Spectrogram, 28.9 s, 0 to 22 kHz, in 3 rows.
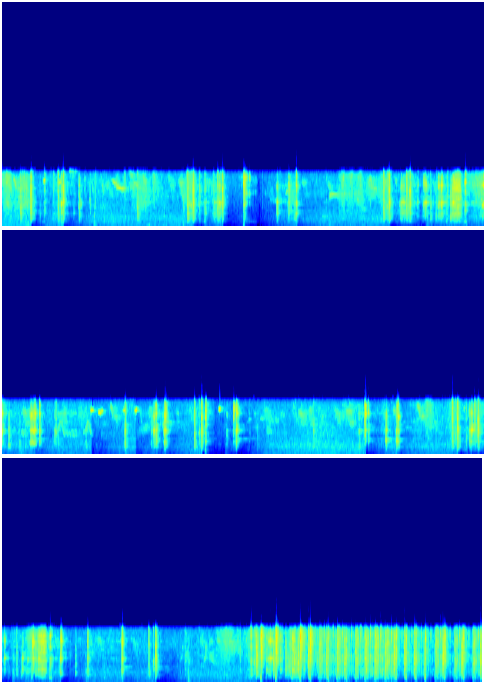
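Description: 1946 International Harvester LB 3–5 hp single-cylinder engine being hand-cranked on a cold start, giving irregular knocks and clanks with short pauses between pulls. About 24 seconds in it catches and settles into a steady, rapid running beat.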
